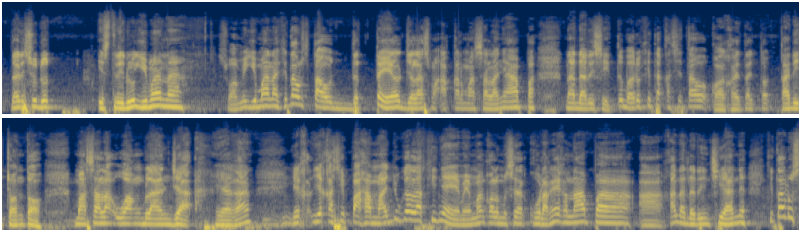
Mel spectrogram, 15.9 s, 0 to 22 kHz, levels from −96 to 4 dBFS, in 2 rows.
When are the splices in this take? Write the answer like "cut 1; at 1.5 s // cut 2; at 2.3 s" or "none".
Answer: none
